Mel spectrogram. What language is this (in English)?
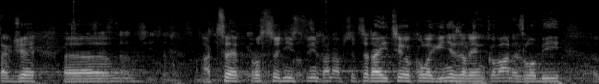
Czech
